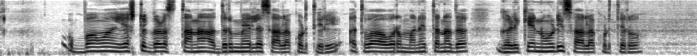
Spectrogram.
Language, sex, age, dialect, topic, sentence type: Kannada, male, 25-30, Dharwad Kannada, banking, question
